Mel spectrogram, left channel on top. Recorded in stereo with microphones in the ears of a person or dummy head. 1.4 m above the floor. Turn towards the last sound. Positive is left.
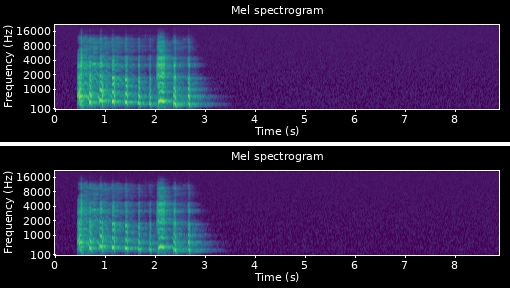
turn(degrees=15)  # may be behind; listen again after turning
